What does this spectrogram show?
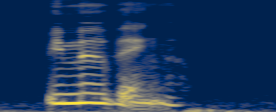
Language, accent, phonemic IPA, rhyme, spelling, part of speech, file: English, US, /ɹɪˈmuːvɪŋ/, -uːvɪŋ, removing, verb / noun, En-us-removing.ogg
- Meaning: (verb) present participle and gerund of remove; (noun) removal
